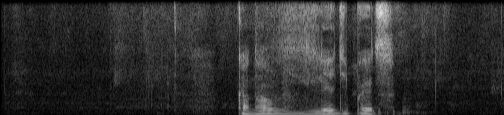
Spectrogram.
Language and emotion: Russian, neutral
